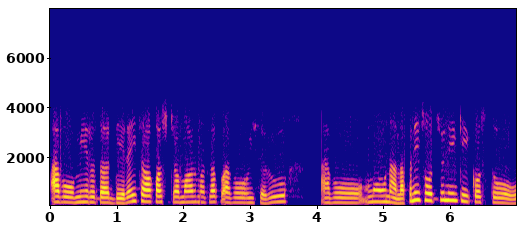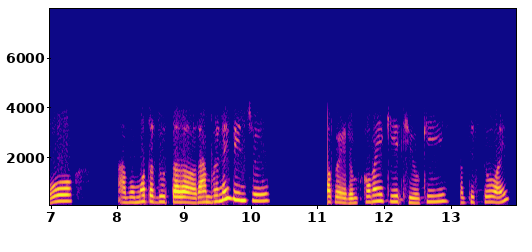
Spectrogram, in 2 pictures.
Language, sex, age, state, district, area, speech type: Nepali, female, 30-45, West Bengal, Darjeeling, rural, conversation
